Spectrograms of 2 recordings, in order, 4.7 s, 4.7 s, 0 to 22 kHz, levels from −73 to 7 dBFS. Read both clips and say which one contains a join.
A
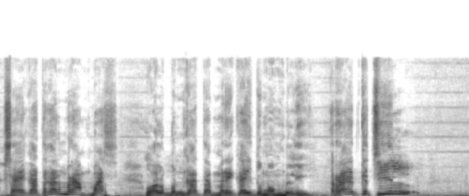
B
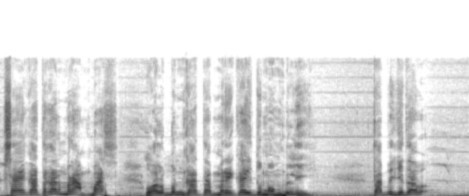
A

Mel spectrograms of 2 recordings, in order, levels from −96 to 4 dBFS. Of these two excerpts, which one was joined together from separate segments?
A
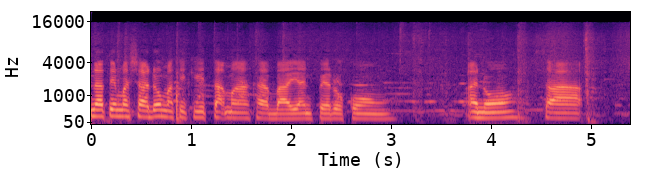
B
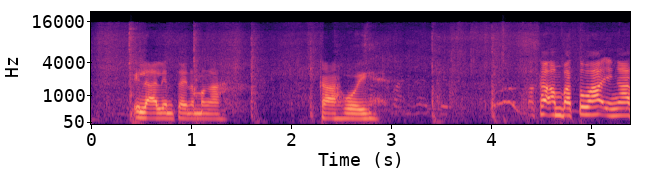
B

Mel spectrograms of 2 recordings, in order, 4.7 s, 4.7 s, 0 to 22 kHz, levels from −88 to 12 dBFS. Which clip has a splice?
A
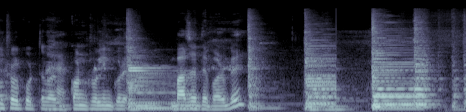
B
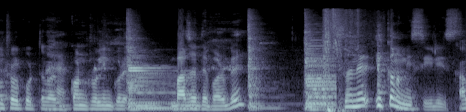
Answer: B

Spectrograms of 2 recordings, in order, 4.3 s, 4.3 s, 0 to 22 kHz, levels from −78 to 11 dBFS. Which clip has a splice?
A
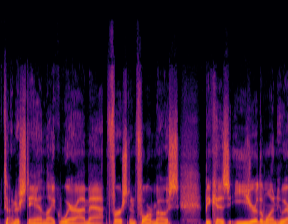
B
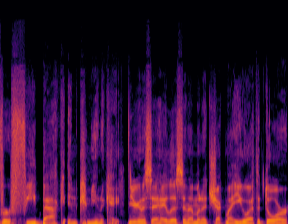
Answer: B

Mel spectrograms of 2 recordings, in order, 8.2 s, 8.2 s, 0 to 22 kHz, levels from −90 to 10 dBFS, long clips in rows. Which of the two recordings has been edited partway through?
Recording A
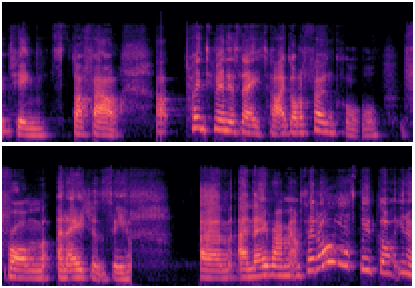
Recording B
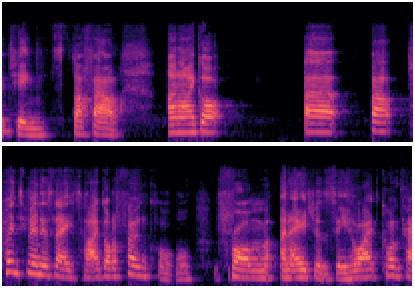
A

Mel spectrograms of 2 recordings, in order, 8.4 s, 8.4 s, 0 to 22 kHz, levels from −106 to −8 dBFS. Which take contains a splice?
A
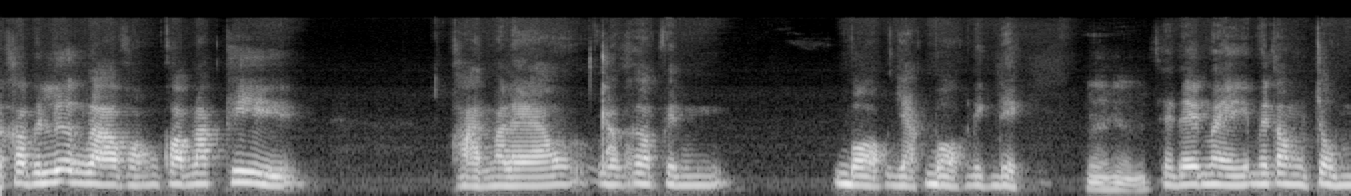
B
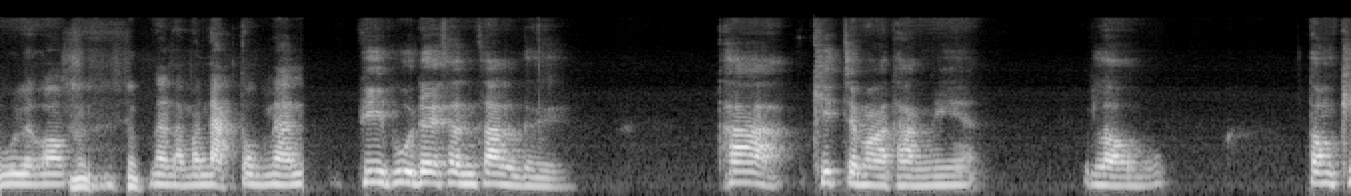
B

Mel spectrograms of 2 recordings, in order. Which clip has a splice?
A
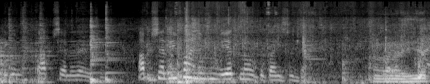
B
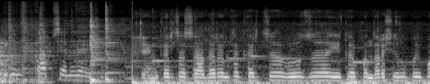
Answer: B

